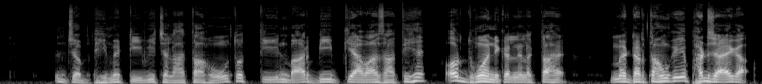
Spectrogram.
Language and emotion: Urdu, fearful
